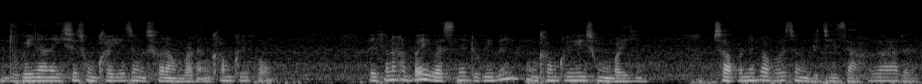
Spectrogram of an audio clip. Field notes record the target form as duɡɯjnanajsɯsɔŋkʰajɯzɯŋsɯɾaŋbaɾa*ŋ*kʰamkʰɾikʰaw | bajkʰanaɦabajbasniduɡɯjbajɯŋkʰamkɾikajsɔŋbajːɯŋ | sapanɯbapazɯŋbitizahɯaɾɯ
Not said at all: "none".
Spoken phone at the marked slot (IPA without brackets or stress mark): ŋ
